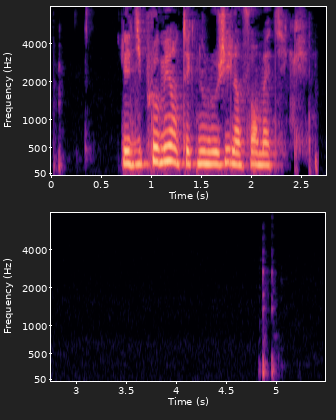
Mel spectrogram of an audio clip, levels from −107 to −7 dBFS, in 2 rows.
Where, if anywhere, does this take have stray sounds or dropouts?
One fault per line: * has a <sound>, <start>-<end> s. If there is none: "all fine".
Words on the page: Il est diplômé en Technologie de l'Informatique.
all fine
